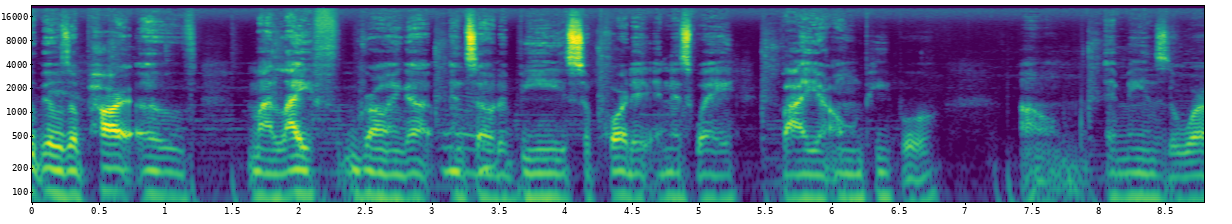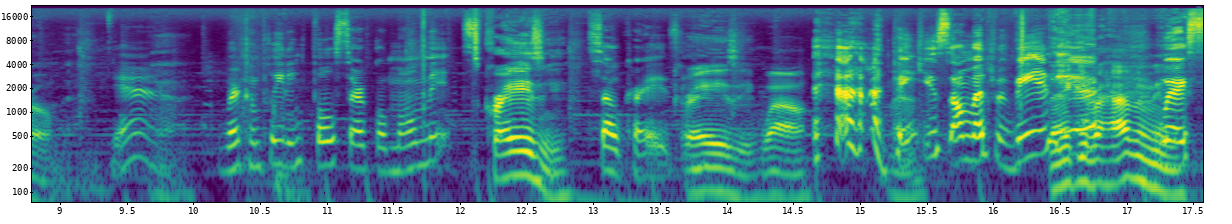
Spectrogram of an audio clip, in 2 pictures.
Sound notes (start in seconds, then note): 14.7 laughs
